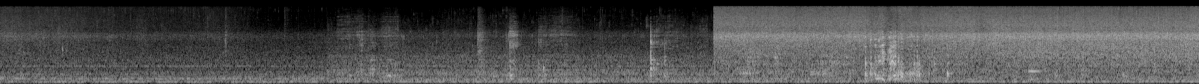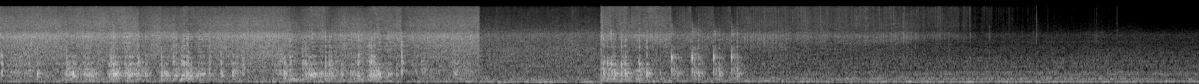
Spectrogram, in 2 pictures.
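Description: Ragu sauce ingredients frying and sizzling in a pan as they are stirred. The sizzling grows much louder for a long stretch in the middle, and a utensil clicks against the pan a few times.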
